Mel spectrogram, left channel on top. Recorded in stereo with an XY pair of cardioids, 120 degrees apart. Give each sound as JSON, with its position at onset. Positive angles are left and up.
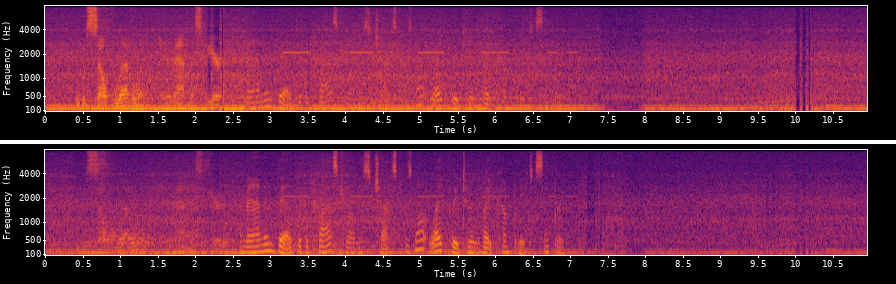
{"t": 0.4, "sound": "a man speaking", "azimuth_deg": 65, "distance_m": 3.0}
{"t": 2.6, "sound": "a woman speaking", "azimuth_deg": -30, "distance_m": 1.1}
